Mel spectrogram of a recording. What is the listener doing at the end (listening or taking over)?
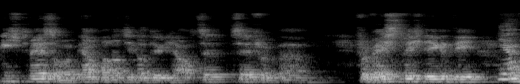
listening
